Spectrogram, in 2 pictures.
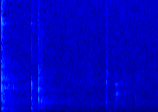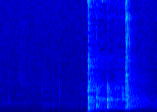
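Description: Metallic clunks and rattling in an old KONE traction elevator car with a folding scissor gate: a sharp clunk at the start that fades over about a second, a few faint clicks around two seconds in, then a cluster of loud clanks about five seconds in.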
